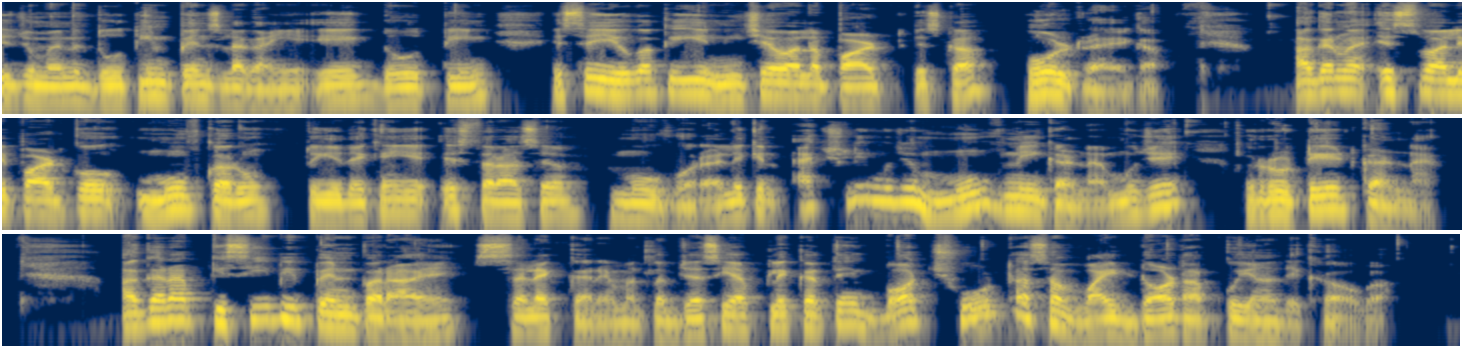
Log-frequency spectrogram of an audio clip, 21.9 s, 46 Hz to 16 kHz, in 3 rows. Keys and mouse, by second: 0.2 click, 6.3-13.7 drag, 13.7 ctrl+z, 15.9 click.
